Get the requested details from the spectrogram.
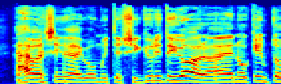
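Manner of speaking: put-on halting, broken English with a Cuban accent. Retelling how the speaker talked just after arriving from Cuba, broken English. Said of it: "I talked like this".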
